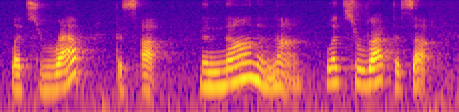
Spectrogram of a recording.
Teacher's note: notice how I'm stressing wrap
